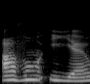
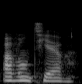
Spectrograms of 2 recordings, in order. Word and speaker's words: avant-hier: Notice how we link here. We don't say avant-hier, we say avant-hier. Much easier to pronounce.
